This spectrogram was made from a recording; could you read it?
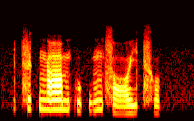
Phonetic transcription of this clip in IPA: t͡s ɪ˥ k̚ ŋ aː˥ m kʷ ɪ˧ k̚ ɐ˥ ŋ s ɔː˨˧ j t͡sʰ ʊ˨ k̚

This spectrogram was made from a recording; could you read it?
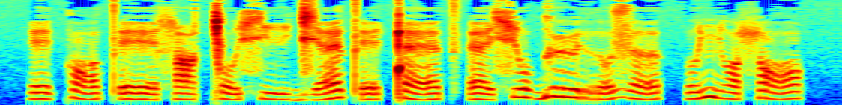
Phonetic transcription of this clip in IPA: e˨˩ k ɔ˧˩˧ tʼ eː˨˩ ɬ ɑ˨˩ ǀ o˧˩˧ ɕ iː˨˩ d͡ʑ ɛː˩˥ tʼ e˨˩ ǃ ɛː˧˩˧ t͡sʼ ɛ˨˩ ɕ o˥˧ ɡ ʉː˥˧ r ʊ˩˥ z ə˧˩˧ | ʊ˩˥ ɲ ɔ˨˩ ɬ ɔ˧˩˧

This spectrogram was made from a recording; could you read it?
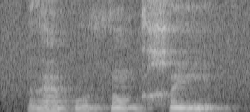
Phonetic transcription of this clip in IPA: ð æ̃ p u θ õ k χ ĩ

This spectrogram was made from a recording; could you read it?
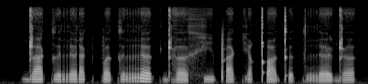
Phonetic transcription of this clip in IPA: ɖ a k ə r ɜ ɾ a k p ɐ k ɐ r ɜ k ɖʱ ɐ x i pʼ a k i qʼ ə kʼ ɜ k r ɜ ɖ ɐ

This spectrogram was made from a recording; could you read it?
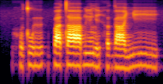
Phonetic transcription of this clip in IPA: h u˧ t w ɨ˧ | p a˧ t aː˧ ɓ ĩ˨ l i˨ h ə˧ ɡ aː˨ ɲ iː˦˨

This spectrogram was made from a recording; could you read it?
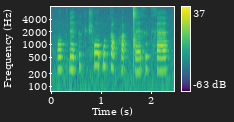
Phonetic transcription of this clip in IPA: ɔ˩ k ɗ ɛ˩ k ʏ˧ k t͡ʃʰ ɔ˥ ɓ o˧ k ʏ˩ qʰ ʏ˩ k ǀ ɛ˩ x ʏ˧ k x æ˧

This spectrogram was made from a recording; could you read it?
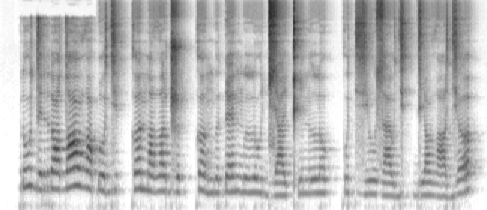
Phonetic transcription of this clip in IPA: ɾ u d e r ɾ o dˤ a u̯ ðˤ ʌ ɓ o dʲ ɛ kː ʌ n e ðˤ i ɖ͡ʐ ɯ kː ʌ ŋ ɯ ɗ ɛ ŋ lː u d͡ʑ a i̯ kʼ i n lː o kː u tʲ zʲ u z a u̯ dʲ ʌ tʲ d i u̯ ðˤ a i̯ dʲ ʌ

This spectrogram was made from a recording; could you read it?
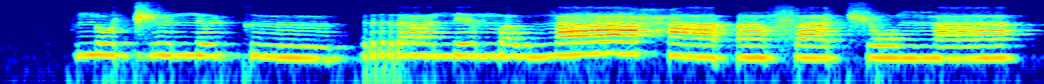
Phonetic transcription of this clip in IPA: n o d͡ʒ ɨ n ɘ y̯ k ɨː | r ɐː n e m ɐ w ŋ aː ħ ãː ʔ ɐ̃ f a t͡ʃ o ŋ ã

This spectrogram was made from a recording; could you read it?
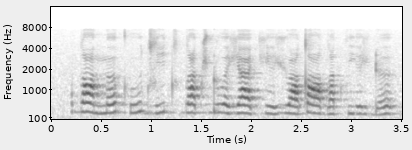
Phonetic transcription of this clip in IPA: dˤ a˧˩ n̪ ʌ˩˧˩ t̪ʰ u˩˧˩ d͡z i˩˧˩ t͡s dˤ i˨˩˦ t͡s ɖ u˧˩ ɐ̯ ʒ a˧˩ t͡ʃ ɪ˨˩˦ ʒ u˨˩˦ tˤ a˧˩ dˤ ə˨˩˦ t͡s j ɪ˧˩ ʒ ɖ ə˩˧˩

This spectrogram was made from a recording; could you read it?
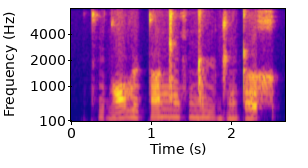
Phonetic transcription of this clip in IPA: t̪ʰ i d̪ õ lˠ ð y t̪ ə̃ ŋ͡ǁ ĩ x ŋ͡ǁ y d͡ʒ ĩ ʈ ə x

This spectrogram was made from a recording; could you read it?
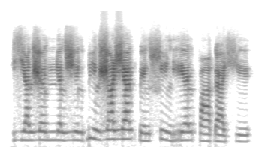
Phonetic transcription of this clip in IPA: zʲ ɑ˨ l ʐ ə˨ l ɲ ɐ˨ l ʑ ɪ˨ l ɓ i˦˨ l ʐ ɑ˦ ʑ a˦ l k͡p ɪ˨ l ɬ i˦˨ l rʲ ɐ˦ l p ɑ˨ ɗ a˨ ç ɪ˨

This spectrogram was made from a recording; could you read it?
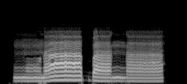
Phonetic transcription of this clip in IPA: ŋ ɔ̃˨ ɾ aː˦ ɓ a˧ ŋ a˧

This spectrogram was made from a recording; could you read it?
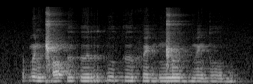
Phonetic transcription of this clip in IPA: ɓ ə̃ ɡ͡ǁ ɔ ʔ ɯ ʔ ɯ r ɓ u k ɯ f e ɡ ŋ͡ǁ u d b ẽ ɡ ɾ u b

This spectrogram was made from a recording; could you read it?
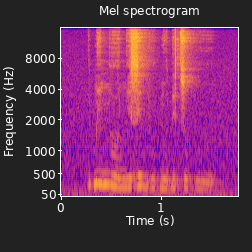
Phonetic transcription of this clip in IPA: ɓ ĩ˦ ɲ oː˨ ɲ i˦ z i˨ b uː˨ ɓ ũ˨ ɗ ɪ˦ t͡s u˨ p uː˨

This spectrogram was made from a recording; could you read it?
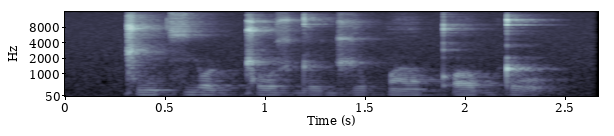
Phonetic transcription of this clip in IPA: ǁ ĩ t͡s j o ɖ ǁ o z ɖ ɵ d͡ʒ o p ã qʼ u ɡ ʈ o

